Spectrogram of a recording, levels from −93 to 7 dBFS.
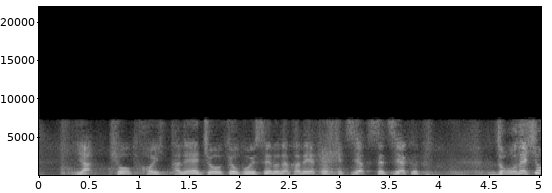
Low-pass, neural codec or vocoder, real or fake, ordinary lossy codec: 7.2 kHz; codec, 24 kHz, 0.5 kbps, DualCodec; fake; none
